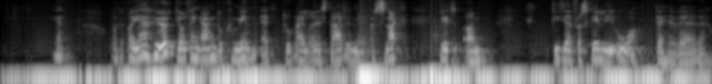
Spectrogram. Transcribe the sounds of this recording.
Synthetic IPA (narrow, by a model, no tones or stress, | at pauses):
jæ | ɒ̽jɑ̈ɪɦøɐd̥jo̝d̥enɡ̥ɑ̈ŋ̰d̥ukʰɒ̽m̰e̝n̰æ̥d̥uʔæləʁɛð̩ˠsd̥ɑ̈ːd̥ð̩ˠmeʔɒ̽snɑ̈ɡ̥əle̝d̥ɒ̽m | d̥id̥eɐ̰fɒ̽sɡ̥el̰iəʔo̝̰ɐ̰d̥æɦæʋæɐð̩ˠd̥æɐ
